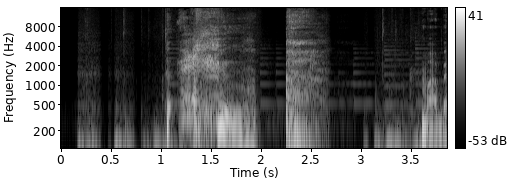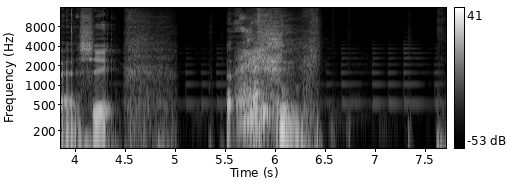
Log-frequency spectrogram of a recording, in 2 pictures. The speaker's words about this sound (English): I feel like I'm about to fucking sneeze. God damn.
